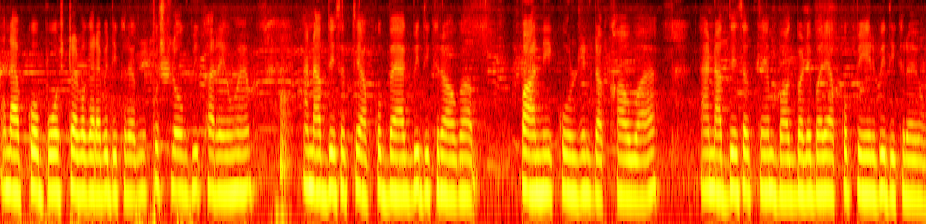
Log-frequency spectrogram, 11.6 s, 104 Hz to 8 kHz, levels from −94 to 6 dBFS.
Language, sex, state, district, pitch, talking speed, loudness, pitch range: Hindi, male, Uttar Pradesh, Muzaffarnagar, 200 Hz, 225 wpm, -20 LUFS, 190-205 Hz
